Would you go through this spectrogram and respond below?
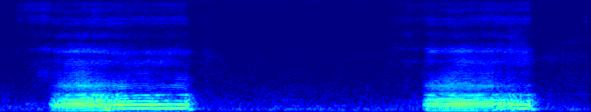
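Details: Two loud, rattling, low snores on in-breaths about four seconds apart in a quiet room from a French bulldog; snoring typical of a flat-faced dog.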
